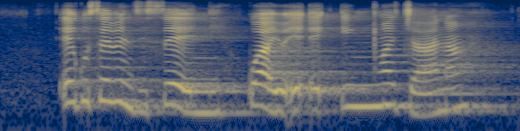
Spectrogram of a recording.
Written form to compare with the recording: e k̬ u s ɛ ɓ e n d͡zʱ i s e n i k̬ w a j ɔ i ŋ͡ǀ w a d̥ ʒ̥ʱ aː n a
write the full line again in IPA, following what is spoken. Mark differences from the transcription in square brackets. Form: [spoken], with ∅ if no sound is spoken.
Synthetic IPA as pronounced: e k̬ u s ɛ ɓ e n d͡zʱ i s e n i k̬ w a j ɔ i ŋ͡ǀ w a d̥ ʒ̥ʱ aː n a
